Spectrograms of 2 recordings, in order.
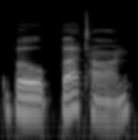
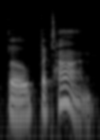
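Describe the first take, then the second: First: Beauxbaton said slowly as "boh-BAT-ahn"; slow, drawn-out Beauxbaton with an open A in the middle; incorrect pronunciation. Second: Beauxbaton said "boh-buh-TAHN"; correct pronunciation. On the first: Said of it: "is incorrectly pronounced by Dumbledore". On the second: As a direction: say Beauxbaton the French way, with a light unstressed middle and silent final S. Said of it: "Pottermore confirms Fry's pronunci". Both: Shown as a demonstration.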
